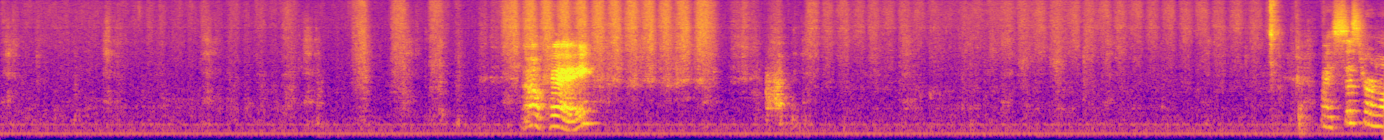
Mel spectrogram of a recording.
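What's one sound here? Hands rub across a small wooden board.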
